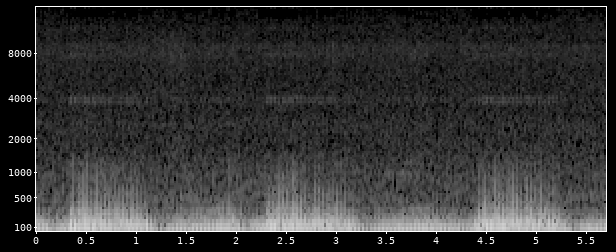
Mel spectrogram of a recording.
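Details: Eleven-year-old cat, described as happy, purring in a deep continuous rumble that surges on inhalation and softens between, roughly three breath cycles, about one every two seconds.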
